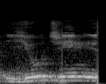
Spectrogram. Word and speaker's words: Eugene: Okay, Eugene is the English pronunciation. Yeah. If there is an E at the end, then it's Eugene. The German pronunciation is Eugen.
